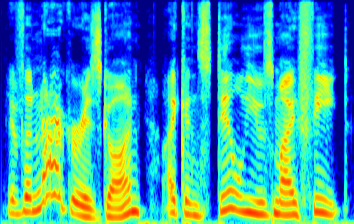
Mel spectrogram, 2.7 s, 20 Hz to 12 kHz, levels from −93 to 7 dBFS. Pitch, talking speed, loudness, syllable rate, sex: 190 Hz, 250 wpm, -15 LUFS, 5.4 syllables/s, male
